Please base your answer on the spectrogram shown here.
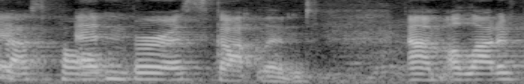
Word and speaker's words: Edinburgh: as how it's spelled, a lot of people um pronounce the hard G, but you're not supposed to.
